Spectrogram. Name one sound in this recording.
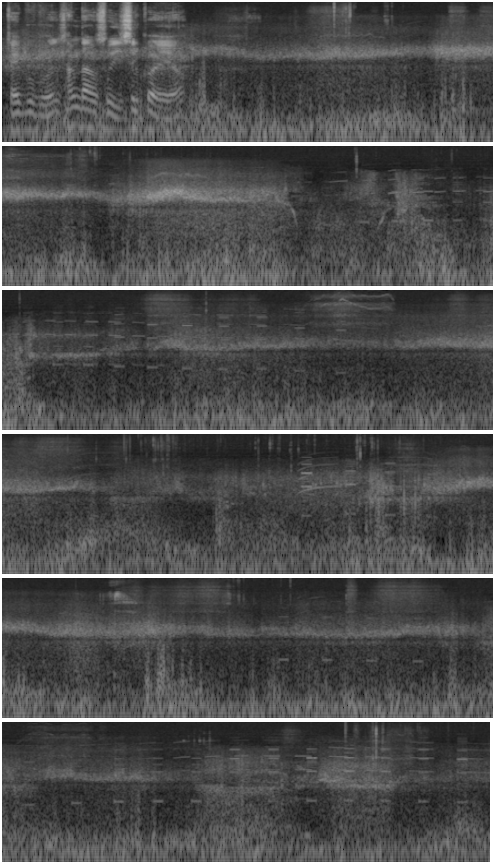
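Strong wind rushes and buffets loudly around the microphone.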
